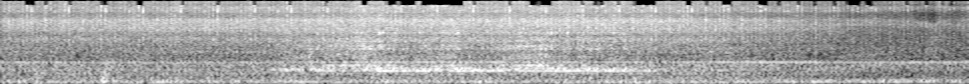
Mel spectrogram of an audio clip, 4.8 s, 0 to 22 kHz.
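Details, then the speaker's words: 2002 Infiniti Q45 after overheating (broken idler pulley, replaced, belt refitted): steady idle with a thin whine above the engine from the belt-driven accessories. Owner suspects the water pump; cause not confirmed. "the car overheated because the idler arm pulley broke but now the water pump has been making this noise"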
